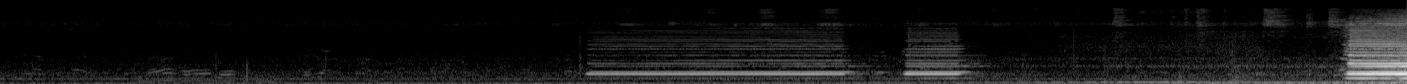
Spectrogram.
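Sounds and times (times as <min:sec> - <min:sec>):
diesel locomotive horn blasts: 0:05.8 - 0:10.1, 0:12.1 - 0:14.0.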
